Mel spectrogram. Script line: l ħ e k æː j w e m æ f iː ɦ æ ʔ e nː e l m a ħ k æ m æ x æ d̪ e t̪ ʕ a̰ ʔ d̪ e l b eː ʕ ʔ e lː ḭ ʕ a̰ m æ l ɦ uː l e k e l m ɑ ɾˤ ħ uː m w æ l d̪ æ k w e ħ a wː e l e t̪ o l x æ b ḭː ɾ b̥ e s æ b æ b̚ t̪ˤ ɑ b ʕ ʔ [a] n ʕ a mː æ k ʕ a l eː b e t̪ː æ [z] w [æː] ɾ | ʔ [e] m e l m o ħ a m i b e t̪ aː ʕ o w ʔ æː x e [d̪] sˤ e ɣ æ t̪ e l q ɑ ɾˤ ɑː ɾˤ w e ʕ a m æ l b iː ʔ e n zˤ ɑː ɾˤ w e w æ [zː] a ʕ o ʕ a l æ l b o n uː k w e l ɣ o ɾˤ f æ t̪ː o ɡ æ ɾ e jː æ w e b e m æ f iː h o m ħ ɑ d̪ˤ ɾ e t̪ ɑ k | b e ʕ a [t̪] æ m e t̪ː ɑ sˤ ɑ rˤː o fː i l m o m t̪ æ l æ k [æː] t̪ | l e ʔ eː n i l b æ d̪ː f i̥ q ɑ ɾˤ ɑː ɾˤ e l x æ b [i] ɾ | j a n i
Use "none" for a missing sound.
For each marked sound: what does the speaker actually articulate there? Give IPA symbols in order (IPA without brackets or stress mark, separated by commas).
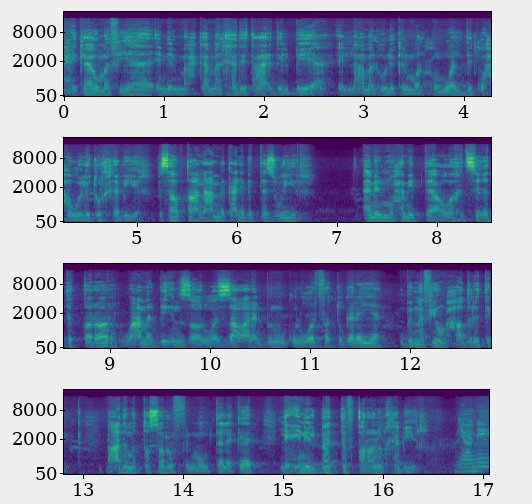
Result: ɑ, z, iː, æ, d̪, zː, d̪, æː, iː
